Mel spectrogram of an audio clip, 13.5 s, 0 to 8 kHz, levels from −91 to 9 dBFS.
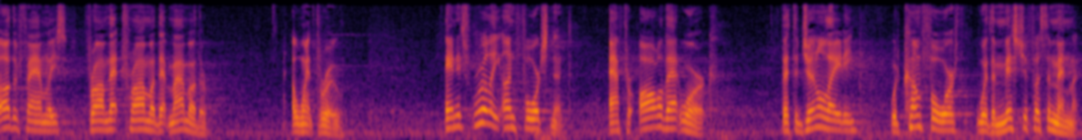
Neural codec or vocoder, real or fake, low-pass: none; real; 7.2 kHz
